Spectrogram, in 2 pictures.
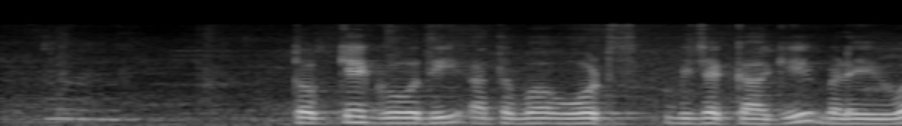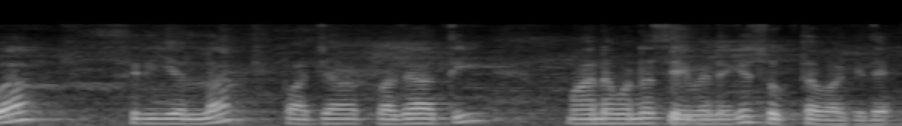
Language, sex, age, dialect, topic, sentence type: Kannada, male, 36-40, Mysore Kannada, agriculture, statement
